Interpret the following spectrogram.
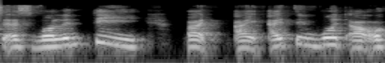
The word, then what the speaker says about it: Volenti: But sometimes a student like to pronounce as voluntary. I mean, it's okay so long you have the spelling correct lah. Okay, usually for myself, I pronounced as Volenti, but I think both are okay, Volenti or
